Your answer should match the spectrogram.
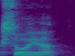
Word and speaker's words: Sawyer: So if you type in Derek Sawyer, don't forget the C in my name because you will not find me.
